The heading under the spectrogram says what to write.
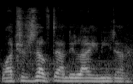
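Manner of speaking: put-on Irish-accented speech.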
